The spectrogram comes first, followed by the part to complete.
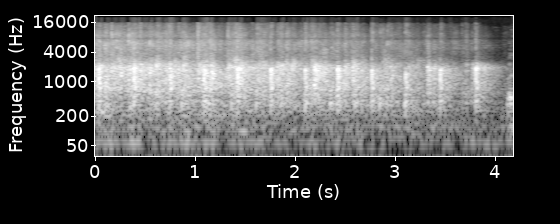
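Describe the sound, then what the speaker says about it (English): A conference audience at an opening ceremony gives a round of applause, many hands clapping steadily at a fairly distant, soft level before tapering off near the end. "Please give yourself a round of applause."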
